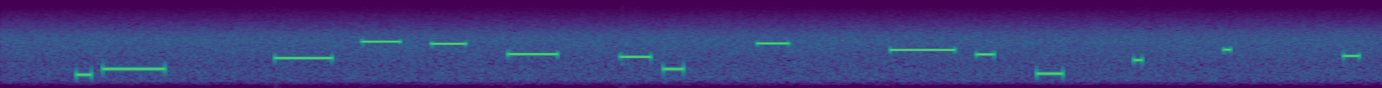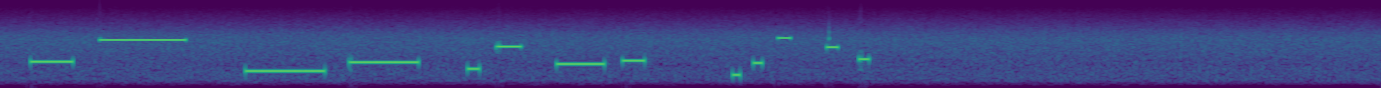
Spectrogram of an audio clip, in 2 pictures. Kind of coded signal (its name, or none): none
